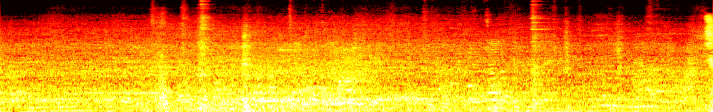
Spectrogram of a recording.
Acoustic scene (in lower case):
subway train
